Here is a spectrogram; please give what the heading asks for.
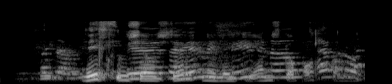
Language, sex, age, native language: Icelandic, male, 12, Icelandic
